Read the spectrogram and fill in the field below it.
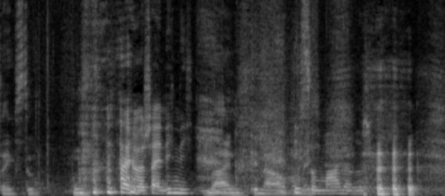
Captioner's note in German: lacht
